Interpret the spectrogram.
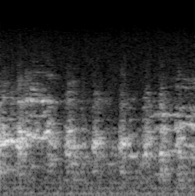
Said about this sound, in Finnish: Ettäkö minä kotkotain kuin kanat?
